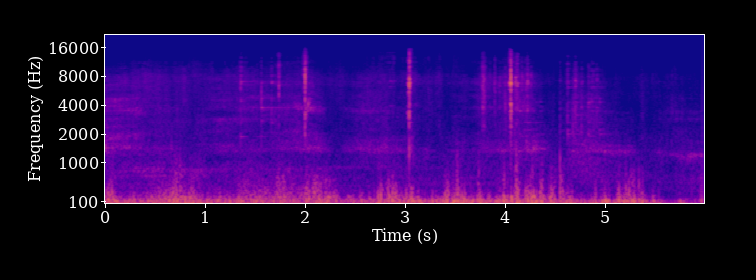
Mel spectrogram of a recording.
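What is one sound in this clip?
Metal gear clinks against rock.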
